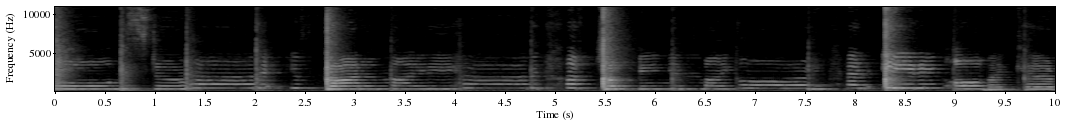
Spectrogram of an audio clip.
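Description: A woman singing a simple children's song unaccompanied, clapping once at the start of each phrase on the strong beat: four sharp claps about three seconds apart.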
